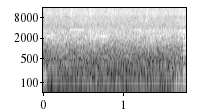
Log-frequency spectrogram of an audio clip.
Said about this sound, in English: We know that sensation of pouring rain, whether stormy or cleansing.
